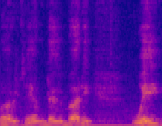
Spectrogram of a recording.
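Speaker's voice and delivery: ordinary delivery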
